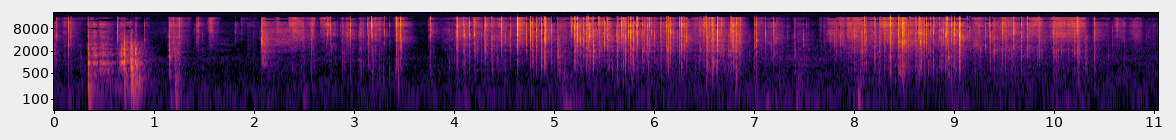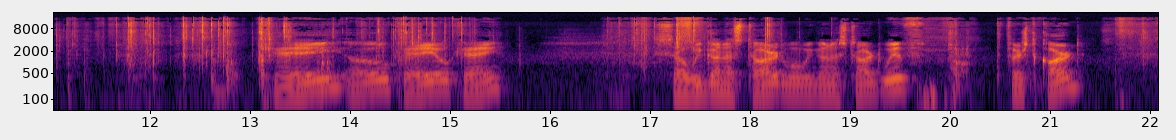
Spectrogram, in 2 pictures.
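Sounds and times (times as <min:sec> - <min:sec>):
wrapper crinkling and tearing: 0:00.0 - 0:00.3, 0:01.3 - 0:15.3, 0:16.5 - 0:18.4.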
